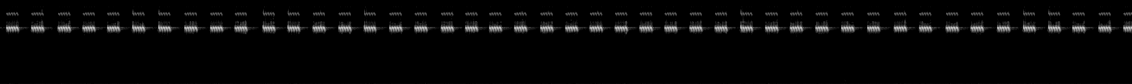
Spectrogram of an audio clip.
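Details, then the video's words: Summer-evening chirps from a male cricket: an unbroken, even train of short, piercing notes, close to four a second, over complete quiet. "Cricket Chirping Sound Effect"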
